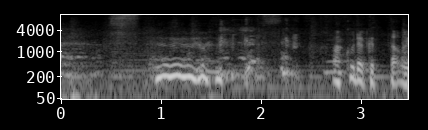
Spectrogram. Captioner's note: shiver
